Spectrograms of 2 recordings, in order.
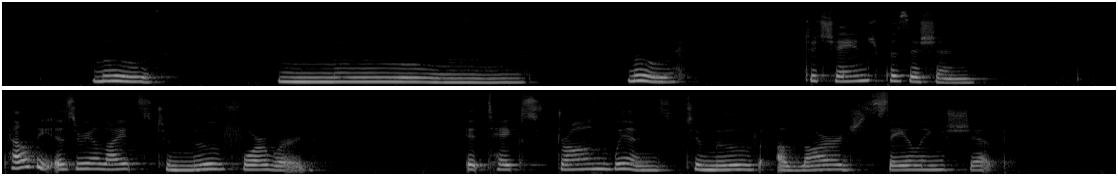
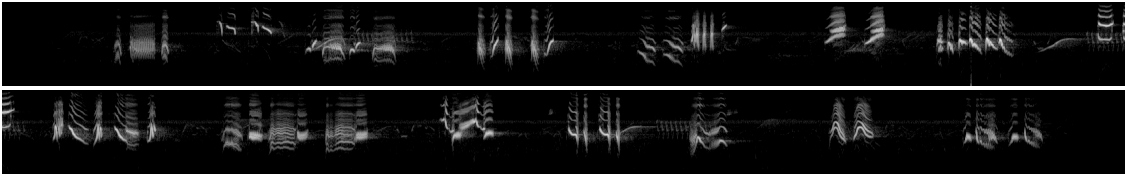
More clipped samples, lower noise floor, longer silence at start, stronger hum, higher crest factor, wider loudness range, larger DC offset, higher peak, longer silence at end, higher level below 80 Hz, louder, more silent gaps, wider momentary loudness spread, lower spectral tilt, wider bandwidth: neither; second, -70 dBFS vs -74 dBFS; second, 0.9 s vs 1.15 s; neither; about the same, 18 dB vs 22 dB; second, 5 LU vs 11 LU; neither; second, -20 dBFS vs 0 dBFS; first, 1.2 s vs 0.85 s; about the same, -78 dBFS vs -82 dBFS; second, -37 LUFS vs -17 LUFS; neither; second, 11 LU vs 21 LU; first, -6 dB/octave vs 9.5 dB/octave; about the same, over 20 kHz vs over 20 kHz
